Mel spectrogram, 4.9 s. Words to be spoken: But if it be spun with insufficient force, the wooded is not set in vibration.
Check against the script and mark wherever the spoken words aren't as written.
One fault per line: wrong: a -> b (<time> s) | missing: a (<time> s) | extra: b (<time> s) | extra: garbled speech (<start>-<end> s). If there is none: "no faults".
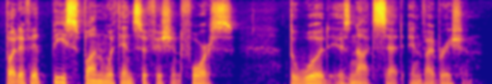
wrong: wooded -> wood (3.0 s)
